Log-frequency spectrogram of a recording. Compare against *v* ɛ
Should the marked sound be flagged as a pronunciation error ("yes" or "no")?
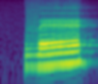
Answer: no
